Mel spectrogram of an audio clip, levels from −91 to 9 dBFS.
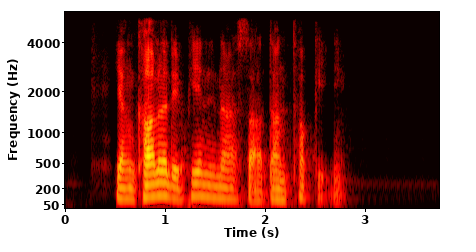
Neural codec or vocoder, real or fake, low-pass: codec, 16 kHz in and 24 kHz out, 0.4 kbps, LongCat-Audio-Codec, fine tuned four codebook decoder; fake; 5.4 kHz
